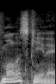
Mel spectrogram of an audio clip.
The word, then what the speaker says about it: Moleskine: Pronounced Moleskine? – It's Moleskine. It's an Italian company. That's why it's Moleskine.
